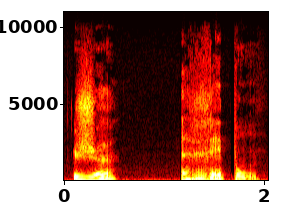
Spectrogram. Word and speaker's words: réponds: Je réponds. Okay, so you can see that D and S here are not pronounced.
